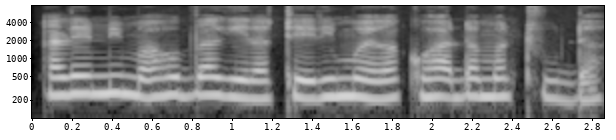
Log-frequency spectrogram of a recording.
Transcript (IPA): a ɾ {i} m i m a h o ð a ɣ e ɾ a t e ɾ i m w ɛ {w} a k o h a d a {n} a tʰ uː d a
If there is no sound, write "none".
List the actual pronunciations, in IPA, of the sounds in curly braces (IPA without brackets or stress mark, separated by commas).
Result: e, ɣ, m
